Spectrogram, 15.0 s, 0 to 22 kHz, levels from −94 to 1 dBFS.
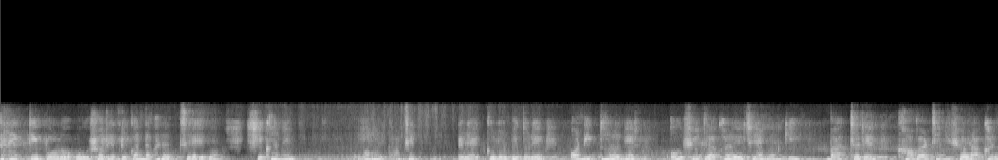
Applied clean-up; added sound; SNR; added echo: neural separator model SepFormer DNS4.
